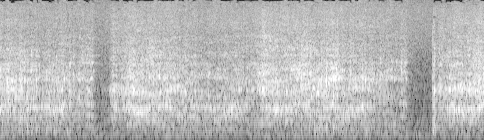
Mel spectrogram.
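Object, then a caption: Rigid cardboard box lid. Fingertips and nails scratch across the lid top of a closed, hollow, medium-size rigid cardboard Birchbox subscription box, blue with gold dots. A steady, dry, rasping scratch runs throughout, pausing briefly near one second and again just past four seconds. A single short tap on the lid follows the second pause before the scratching resumes.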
